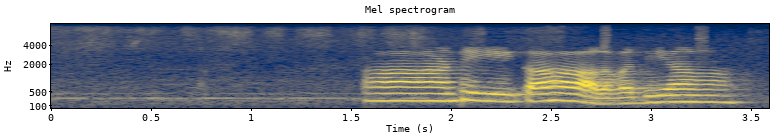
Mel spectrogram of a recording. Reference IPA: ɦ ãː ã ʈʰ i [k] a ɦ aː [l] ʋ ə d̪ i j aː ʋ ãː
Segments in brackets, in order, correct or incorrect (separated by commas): correct, correct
